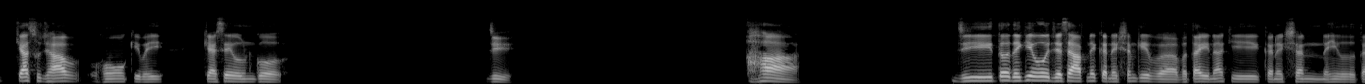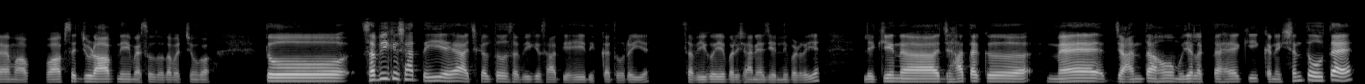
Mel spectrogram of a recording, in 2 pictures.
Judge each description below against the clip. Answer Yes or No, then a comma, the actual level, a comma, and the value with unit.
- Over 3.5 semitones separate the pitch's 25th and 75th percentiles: Yes, average, 3.9 semitones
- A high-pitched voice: No, low, 135 Hz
